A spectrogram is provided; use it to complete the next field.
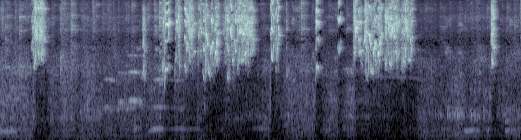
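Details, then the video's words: Backyard violet African lovebirds chirping in bursts: loud clusters of harsh, scratchy chirps and squeaks come in quick irregular runs, separated by quieter spells with a few softer tonal notes. "violet african lovebirds / backyard chirping sound"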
